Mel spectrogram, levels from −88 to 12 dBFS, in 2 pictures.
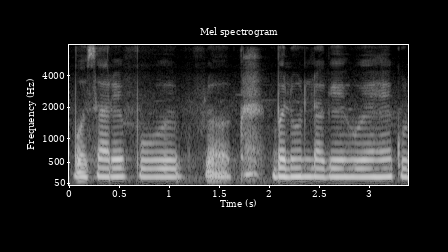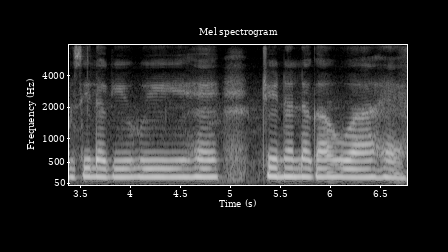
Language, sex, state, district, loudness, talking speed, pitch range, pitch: Hindi, female, Chhattisgarh, Bastar, -16 LUFS, 150 wpm, 180-185 Hz, 180 Hz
